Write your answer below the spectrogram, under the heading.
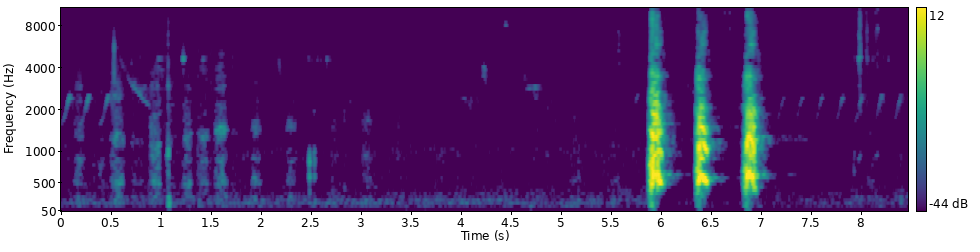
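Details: Samoyed playing fetch outdoors on a spring evening: three loud, sharp barks in quick succession about half a second apart near the end, preceded by quieter scattered clicks and rustles.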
